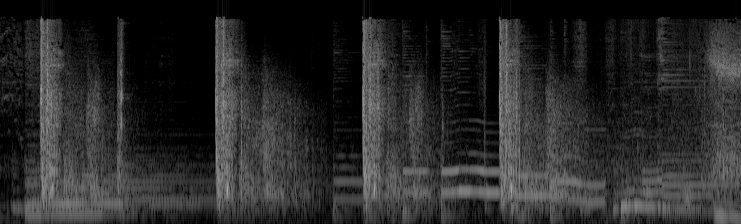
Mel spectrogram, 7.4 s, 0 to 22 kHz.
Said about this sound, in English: passed me the AR-15 and taught me the ins and outs of the rifle. Then it was time to shoot.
